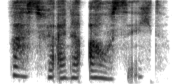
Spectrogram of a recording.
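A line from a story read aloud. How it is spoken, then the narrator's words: Sighed. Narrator (German): seufzt Helen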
